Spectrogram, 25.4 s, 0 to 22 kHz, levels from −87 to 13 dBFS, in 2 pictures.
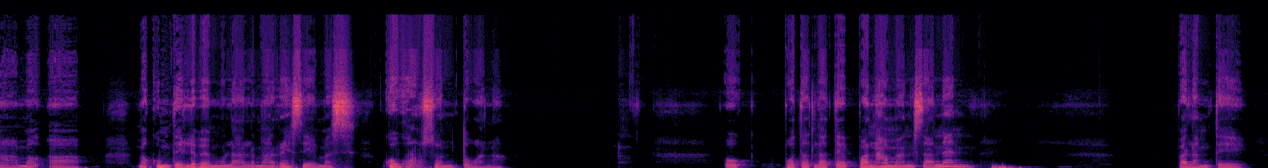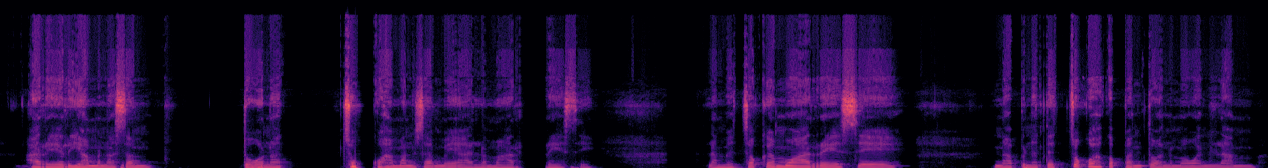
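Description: From 15.27 to 17.87 s there's a repeated stalls (stutter) stretch: thirty short gaps, the longest 134 ms, where the buffer kept running dry and the last sound got stretched, so the speech drags and hiccups.

Then two call audio freezes, at 17.87 to 18.15 s and 19.33 to 19.65 s. Each is a brief fading buzz or hiss into mostly silence, then the speech picks up where it stopped, likely packets held up in transit.

At 20.62 to 21.74 s a jitter buffer slow-down repeats pitch periods, adding 44 ms, so the speech plays at 97% speed with unchanged pitch.

Finally, 23.61 to 25.31 s is a jitter buffer speed-up: about 150 ms gets trimmed out, and the speech runs at 107%, slightly hurried but same pitch.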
